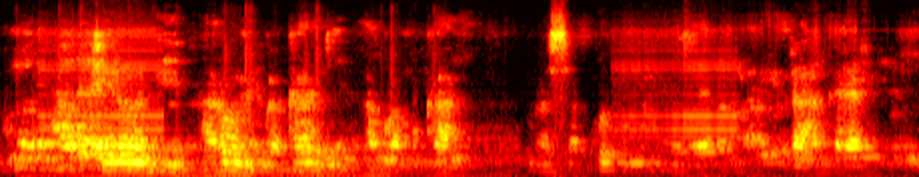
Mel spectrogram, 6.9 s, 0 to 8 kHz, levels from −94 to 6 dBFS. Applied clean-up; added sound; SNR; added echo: neural separator model SepFormer DNS4.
